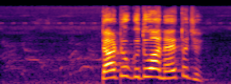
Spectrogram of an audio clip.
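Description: A middle-aged woman speaks with concern nearby.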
